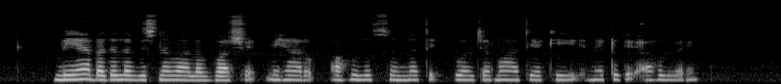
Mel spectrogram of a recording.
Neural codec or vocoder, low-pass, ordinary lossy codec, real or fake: vocoder, 24 kHz, 100 mel bands, Vocos; 10.8 kHz; AAC, 32 kbps; fake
